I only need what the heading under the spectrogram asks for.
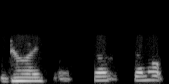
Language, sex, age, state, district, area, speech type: Kashmiri, male, 45-60, Jammu and Kashmir, Srinagar, urban, conversation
